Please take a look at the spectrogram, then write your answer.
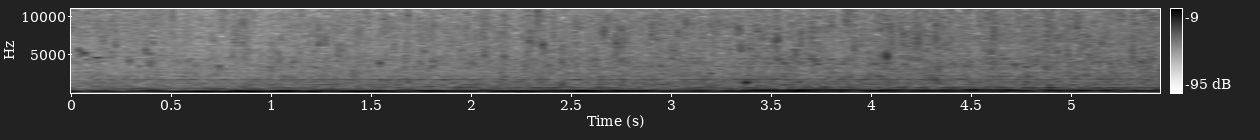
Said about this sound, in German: Von weitem hörst du das Rauschen von Wasser.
